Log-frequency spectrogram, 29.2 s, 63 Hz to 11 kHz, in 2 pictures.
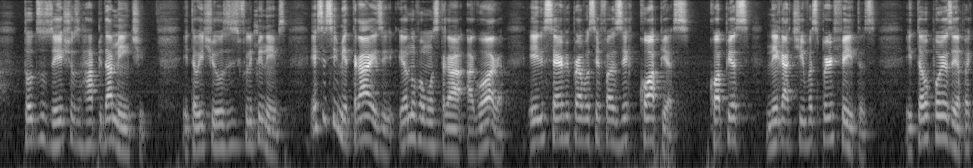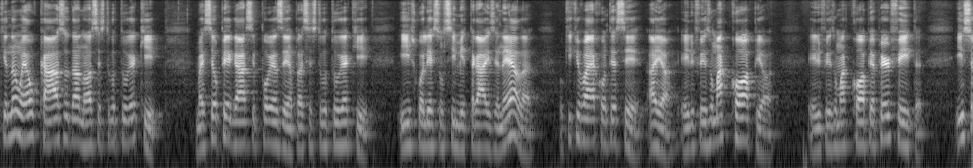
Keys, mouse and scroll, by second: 2.8 w, 17.4 right click, 18.9 shift+right click, 19.5 shift+right click, 21.1 w, 23.7 g.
